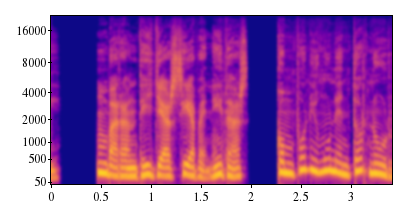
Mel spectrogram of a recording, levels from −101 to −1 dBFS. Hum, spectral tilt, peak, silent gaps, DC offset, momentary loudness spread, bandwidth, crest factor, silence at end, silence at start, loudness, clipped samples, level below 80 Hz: none; -6 dB/octave; -6 dBFS; 0.10-0.46 s, 1.97-2.26 s; under 0.1%; 8 LU; 17.5 kHz; 14 dB; 0 s; 0 s; -19 LUFS; under 0.1%; -62 dBFS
